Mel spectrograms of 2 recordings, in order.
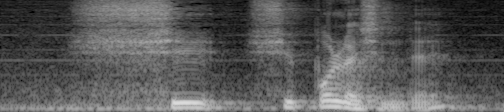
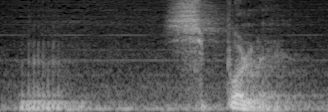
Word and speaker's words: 쉬볼렛: 그래서 이 길르앗 사람들이 쉬볼렛이라고, 그 쉬 발음이에요. 쉬볼렛인데 그 에브라임 사람들은 이 쉬볼렛을 시볼렛이라고 발음을 하는 거예요. 쉬 발음이 안 돼요. 쉬 발음. 쉬 발음이 안 되고 시볼렛.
